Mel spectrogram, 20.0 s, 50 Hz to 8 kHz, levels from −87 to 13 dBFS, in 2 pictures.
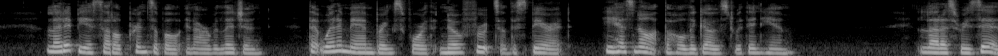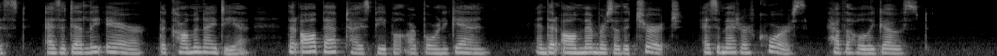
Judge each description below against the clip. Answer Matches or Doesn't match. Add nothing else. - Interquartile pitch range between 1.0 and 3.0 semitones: Matches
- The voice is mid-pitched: Matches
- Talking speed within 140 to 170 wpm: Doesn't match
